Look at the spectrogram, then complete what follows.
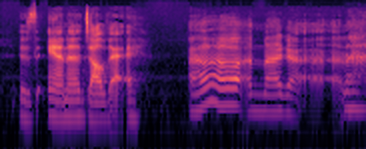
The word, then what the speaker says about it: Anna Delvey: Her name is Anna Delvey. Oh my God. I'm pronouncing it like Lana Del Rey or Marina Del Rey. Like a la the Californians.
